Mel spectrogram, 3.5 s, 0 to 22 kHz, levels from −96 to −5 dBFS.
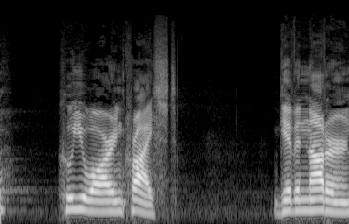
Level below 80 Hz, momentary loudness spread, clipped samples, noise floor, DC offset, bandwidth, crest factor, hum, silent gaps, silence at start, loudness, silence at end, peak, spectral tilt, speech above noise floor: -70 dBFS; 11 LU; under 0.1%; -69 dBFS; under 0.1%; 12 kHz; 20 dB; none; none; 0 s; -20 LUFS; 0 s; -2 dBFS; -6 dB/octave; 50 dB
